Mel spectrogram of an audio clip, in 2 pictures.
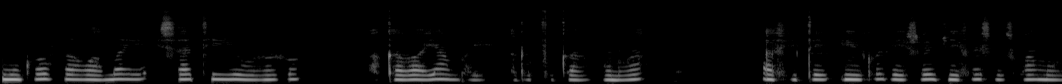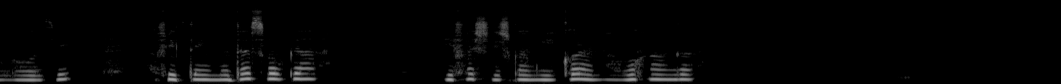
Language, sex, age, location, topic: Kinyarwanda, female, 18-24, Kigali, health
